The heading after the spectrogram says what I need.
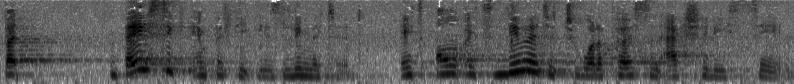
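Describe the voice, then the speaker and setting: A woman, calmly explaining counselling skills to students and acting out what clients say. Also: on the high side. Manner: calm, measured, acts out client quotes. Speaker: counselling lecturer. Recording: echoey hall, faint noise.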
